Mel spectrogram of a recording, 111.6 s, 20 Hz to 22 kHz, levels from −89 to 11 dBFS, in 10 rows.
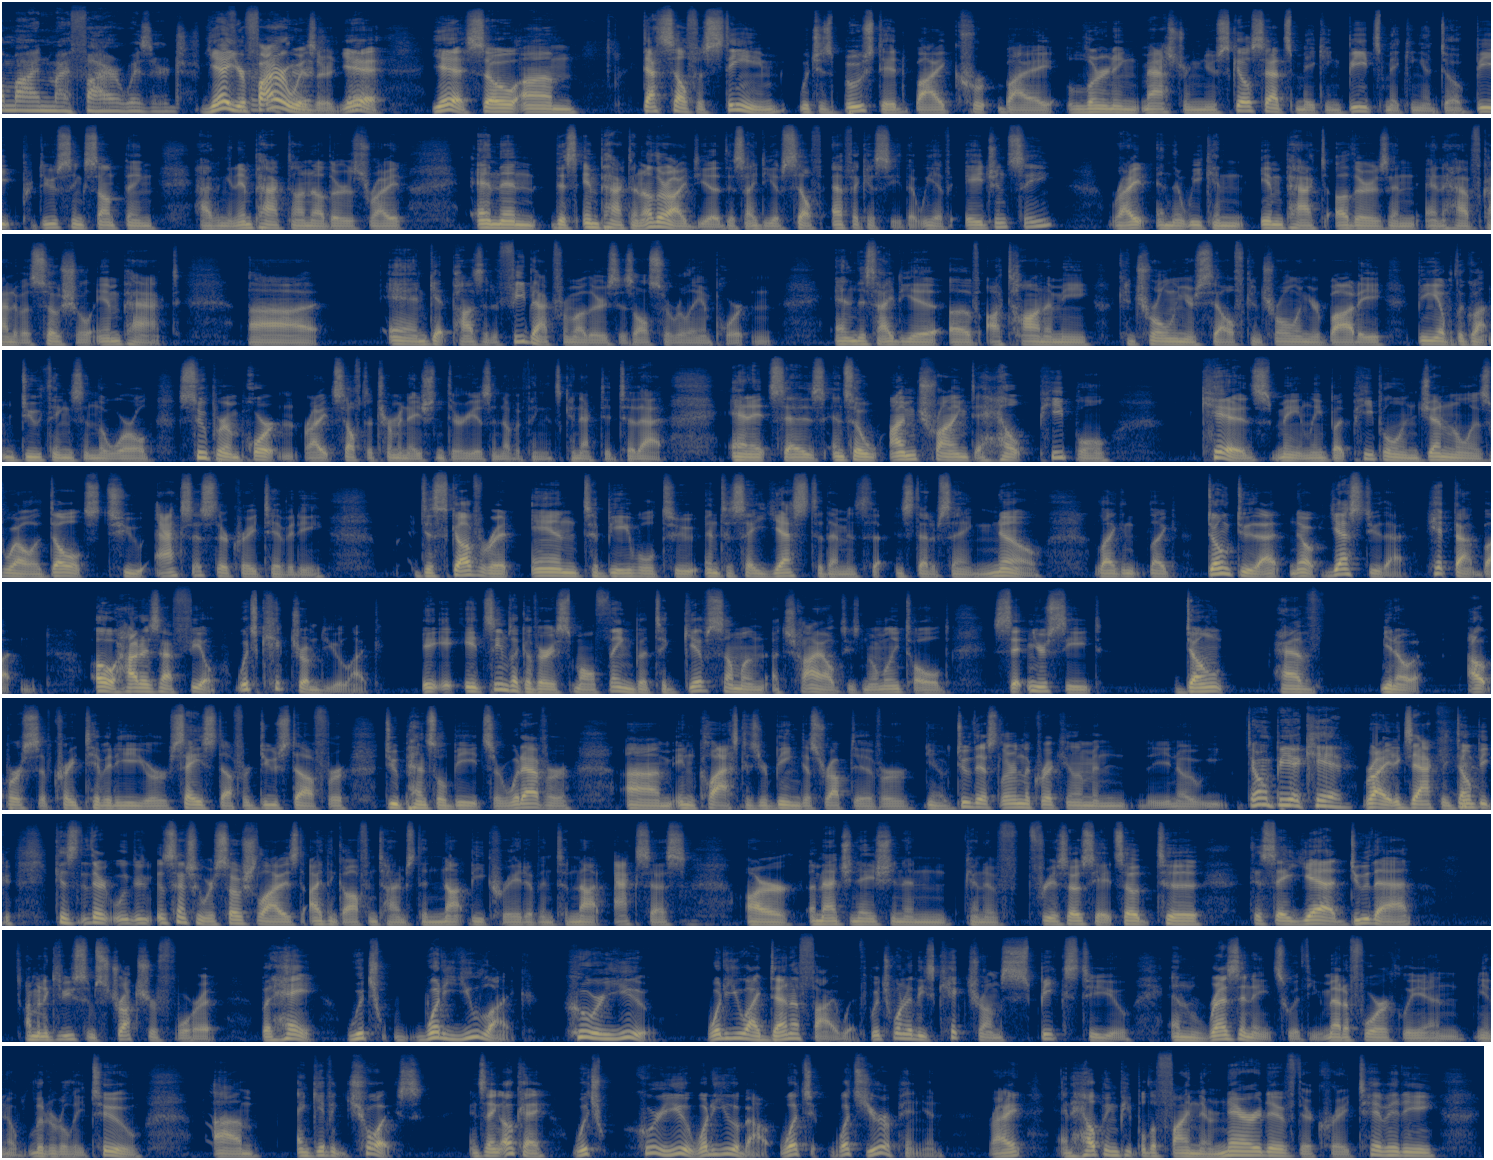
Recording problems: abrupt cut into speech; at the start

